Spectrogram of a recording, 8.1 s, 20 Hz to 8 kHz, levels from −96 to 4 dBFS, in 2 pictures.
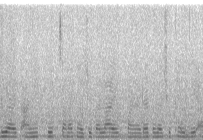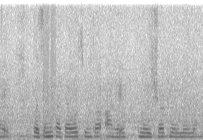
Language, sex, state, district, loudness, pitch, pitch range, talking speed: Marathi, female, Maharashtra, Chandrapur, -41 LUFS, 230 Hz, 225-240 Hz, 135 wpm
